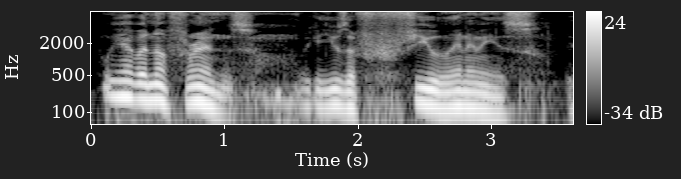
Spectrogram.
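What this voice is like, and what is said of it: Mafioso-style Italian American voice. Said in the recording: “put on a little mafioso voice ... Italian American thing”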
